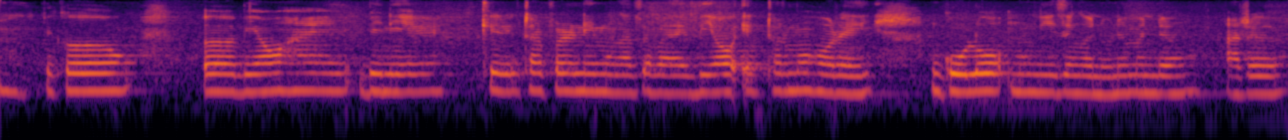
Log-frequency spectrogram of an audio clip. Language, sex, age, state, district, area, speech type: Bodo, female, 18-30, Assam, Chirang, rural, spontaneous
